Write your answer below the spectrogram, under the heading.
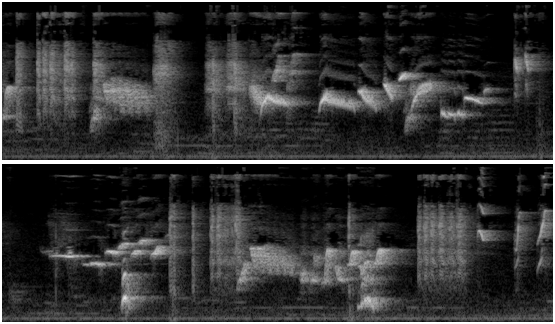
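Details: Lure song of a white-rumped shama used to get captive birds singing: varied whistled and chattering phrases separated by short pauses, with some sharp clicks. A steady low hum sits in the background.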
